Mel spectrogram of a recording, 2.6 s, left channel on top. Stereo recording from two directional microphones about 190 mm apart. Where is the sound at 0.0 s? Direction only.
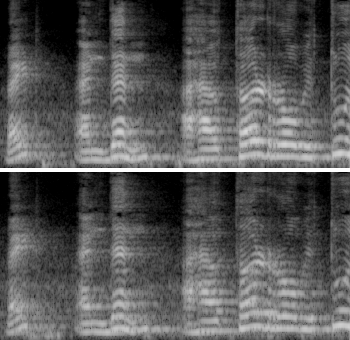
55° left (ahead or behind).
